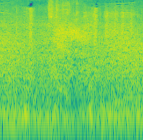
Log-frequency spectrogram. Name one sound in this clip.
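A rope swishes through the air in a quick swing.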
